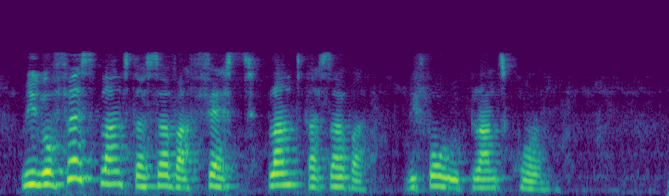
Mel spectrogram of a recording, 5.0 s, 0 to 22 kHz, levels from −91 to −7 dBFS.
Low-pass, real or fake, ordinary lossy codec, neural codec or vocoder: 7.2 kHz; fake; none; codec, 16 kHz, 4.8 kbps, FACodec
